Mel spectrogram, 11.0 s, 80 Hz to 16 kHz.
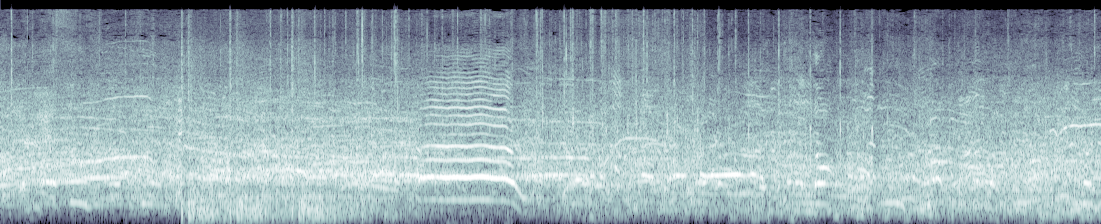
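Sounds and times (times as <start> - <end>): crowd shouting and cheering: 0.0 - 11.0
long held shout: 4.1 - 5.9.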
